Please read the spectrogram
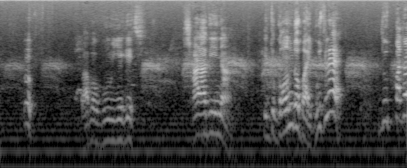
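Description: People talking, with a bird calling in the background.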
